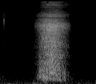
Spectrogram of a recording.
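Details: Sneeze from a speaker who mentions a recent cold with nasal drainage and a raspy voice.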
